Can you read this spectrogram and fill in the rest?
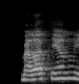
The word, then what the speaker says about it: Malathion: And so in this instance, the Malathion, is that how would you say it? – Malathion. Yeah, that's what I would say.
